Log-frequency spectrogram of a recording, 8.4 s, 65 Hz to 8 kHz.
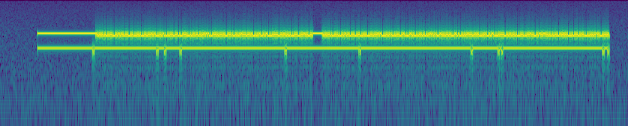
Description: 300-baud modem data (Bell 103 tones), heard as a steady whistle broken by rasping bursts, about 300 baud, 200 Hz shift.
